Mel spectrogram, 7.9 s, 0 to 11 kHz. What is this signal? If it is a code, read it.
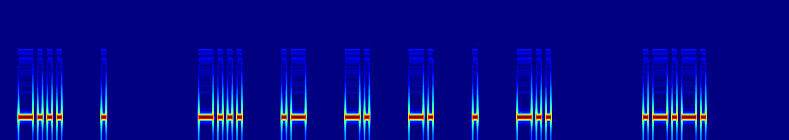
Morse code, heard as a keyed tone, about 25 wpm, spaced as for 15 wpm, 550 Hz. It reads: BE BANNED <AR>
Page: news-headlines-in-morse-code-at-15-wpm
